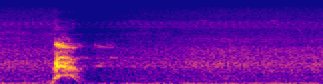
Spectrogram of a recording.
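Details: Golden Retriever barking at a ball: a single short, sharp bark rising then falling, followed by quiet background hum.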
